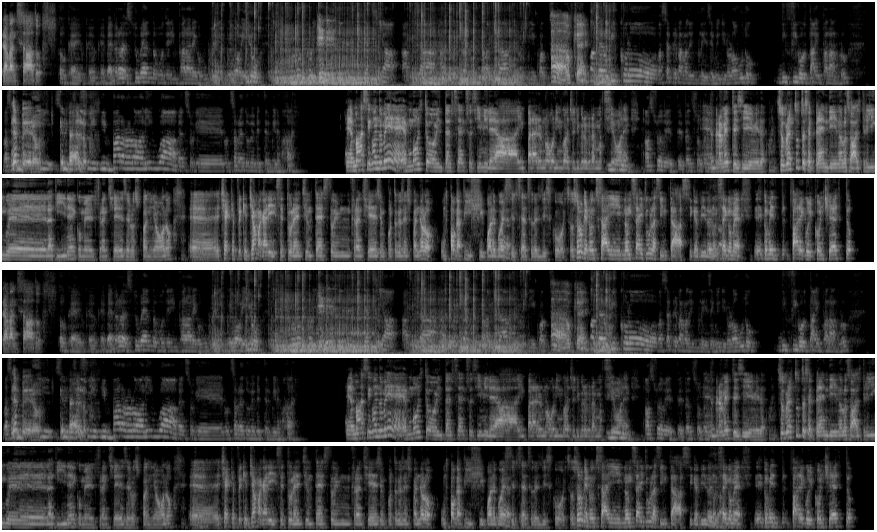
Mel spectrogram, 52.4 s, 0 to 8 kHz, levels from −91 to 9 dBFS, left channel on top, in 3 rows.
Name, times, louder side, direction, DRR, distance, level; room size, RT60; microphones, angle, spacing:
voice 1, 0.0-1.1 6.3-6.7 11.0-11.7 17.6-18.2 18.6-19.2 24.3-30.0 31.5-49.7 50.0-51.9, left 6 dB, 80° left, 0.4 m, -35 dB
voice 2, 1.1-5.3 5.7-11.1 11.5-15.1 15.5-17.2 17.5-17.8 18.2-23.4 29.5-31.7 38.8-39.0 44.9-45.3 46.5-46.6 49.0-49.4, equal, 30° left, 1.3 m, -45 dB
sound 1, 3.9-10.7 11.0-12.9, left 1 dB, 15° left, 0.4 m, -39 dB
3.7 x 2.3 x 2.3 m
head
